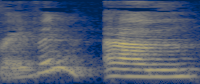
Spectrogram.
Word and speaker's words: Raven: Raven, it's literally pronounced Raven.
